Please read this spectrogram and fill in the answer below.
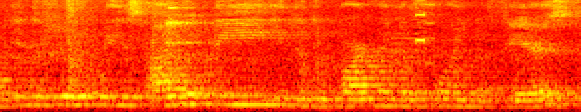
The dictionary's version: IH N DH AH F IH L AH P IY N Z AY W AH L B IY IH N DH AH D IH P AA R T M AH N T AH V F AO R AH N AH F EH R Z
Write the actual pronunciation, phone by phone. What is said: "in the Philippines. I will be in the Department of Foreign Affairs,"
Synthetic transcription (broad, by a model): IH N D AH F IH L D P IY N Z AY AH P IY IH N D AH D IH P AA R T M AH N T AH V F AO AH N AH F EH R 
